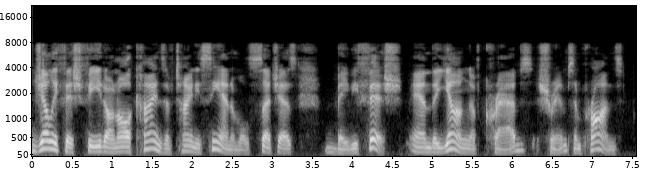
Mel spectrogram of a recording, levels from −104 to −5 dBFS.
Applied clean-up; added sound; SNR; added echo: none; none; none; none.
